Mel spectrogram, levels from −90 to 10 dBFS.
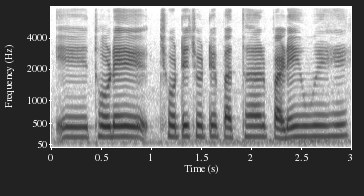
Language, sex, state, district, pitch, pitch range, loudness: Hindi, female, Madhya Pradesh, Bhopal, 225 Hz, 215-235 Hz, -15 LUFS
